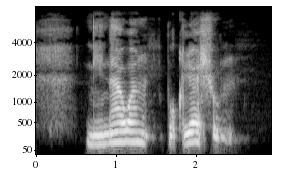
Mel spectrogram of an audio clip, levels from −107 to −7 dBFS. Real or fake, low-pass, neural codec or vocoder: fake; 7.2 kHz; vocoder, 22.05 kHz, 80 mel bands, Vocos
